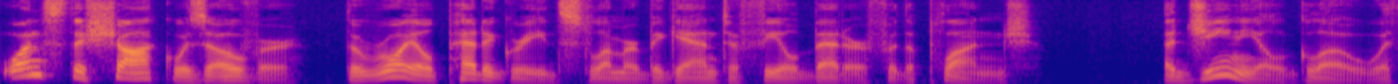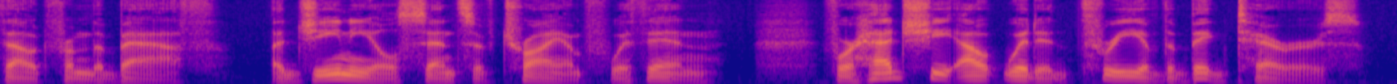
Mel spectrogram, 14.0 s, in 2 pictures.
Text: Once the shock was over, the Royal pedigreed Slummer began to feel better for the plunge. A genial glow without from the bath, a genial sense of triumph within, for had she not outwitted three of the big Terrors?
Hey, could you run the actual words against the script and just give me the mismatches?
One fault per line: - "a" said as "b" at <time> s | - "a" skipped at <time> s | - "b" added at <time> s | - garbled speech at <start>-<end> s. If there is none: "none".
- "not" skipped at 11.8 s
